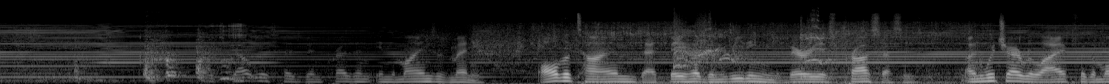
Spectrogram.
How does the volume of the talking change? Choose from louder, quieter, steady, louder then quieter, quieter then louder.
louder.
